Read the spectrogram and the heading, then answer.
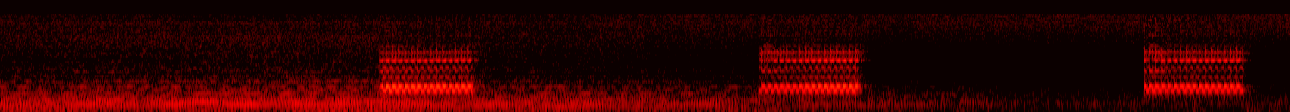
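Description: A telephone bell rings three times, each ring a bright, steady burst about a second long and spaced a few seconds apart, over a low murmuring background.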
